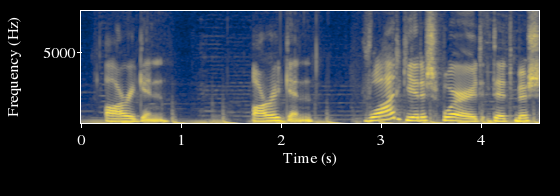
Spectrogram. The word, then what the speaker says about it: Oregon: pronunciation of this State exactly It's oron Oregon whatish Word did mich bmanpronounce meaning a unique Blend of courage and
